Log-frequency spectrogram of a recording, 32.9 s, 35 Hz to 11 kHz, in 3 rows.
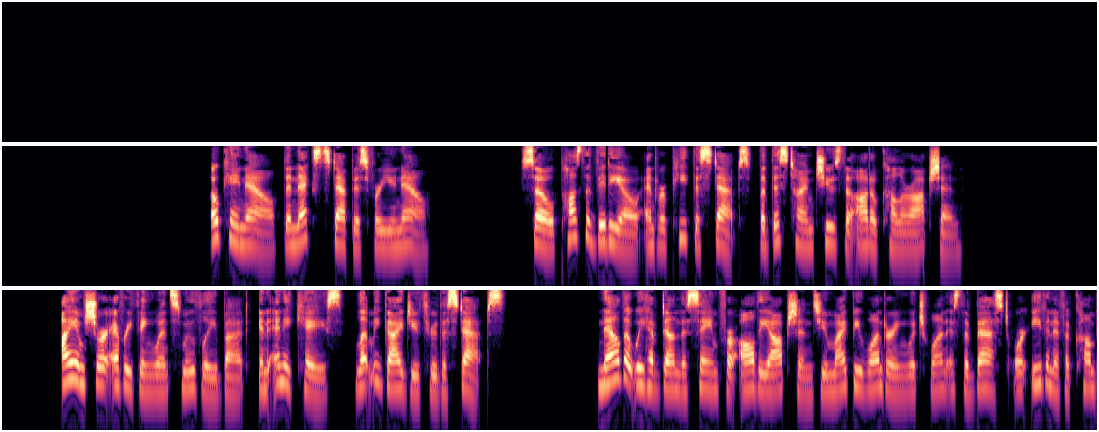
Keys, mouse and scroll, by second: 1.0 click, 5.1 click, 7.1 click, 8.5 click, 13.4 click, 19.9 click, 23.1 ctrl+j, 23.1 click, 24.5 click, 24.7 click, 26.5-32.1 typing, 32.1 Return.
